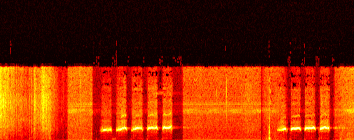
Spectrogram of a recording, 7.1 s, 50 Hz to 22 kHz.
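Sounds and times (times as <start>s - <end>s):
steady low hum: 0.2s - 7.0s
hunter whistling a kiki call imitating a young wild turkey: 2.0s - 3.6s, 5.5s - 6.9s.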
